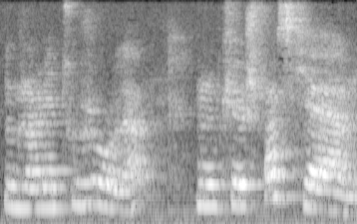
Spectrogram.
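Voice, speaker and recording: A woman's voice: fairly high pitch, moderate pace, echoey room, a little hiss or hum, poor audio. A woman beauty vlogger reviewing a makeup kit in a rambling, chatty way, talking straight to her viewers. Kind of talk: casual makeup review and tutorial.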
